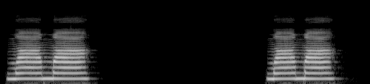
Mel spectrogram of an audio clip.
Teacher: they're both the same tone. Both māma, both high flat tones.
